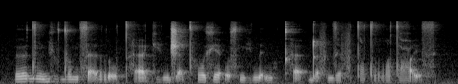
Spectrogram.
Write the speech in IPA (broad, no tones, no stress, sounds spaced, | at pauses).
ø d ə n bʲ o̤ d o n s æ̰ r o̰ t̪ʰ æ̰ kʲ e̤ n d͡ʒ æ̰ tʰ o xʲ æ ʔ o̰ s mʲ e̤ n̪ ḛ n̪ o̤ kʰ æ̰ ʔ ɖ æ̰ f n z e f tˤ ø tˤ r ɯ tˤ ʕ ḛ s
